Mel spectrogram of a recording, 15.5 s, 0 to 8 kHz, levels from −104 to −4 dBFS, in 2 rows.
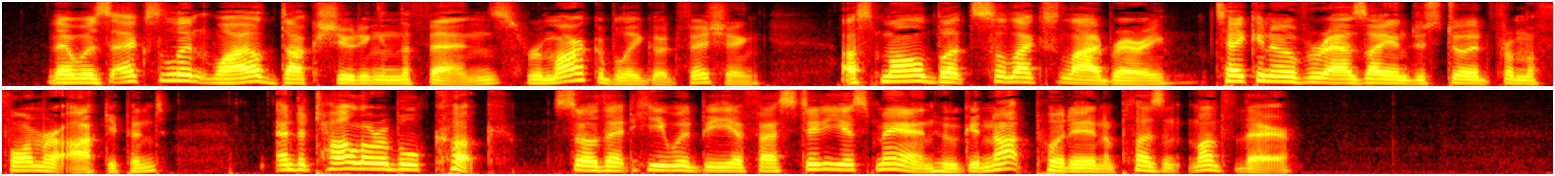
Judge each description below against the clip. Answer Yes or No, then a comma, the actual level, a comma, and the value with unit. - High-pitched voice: No, medium, 145 Hz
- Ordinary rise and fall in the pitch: No, wide, 6.2 semitones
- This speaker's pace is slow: No, average, 180 wpm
